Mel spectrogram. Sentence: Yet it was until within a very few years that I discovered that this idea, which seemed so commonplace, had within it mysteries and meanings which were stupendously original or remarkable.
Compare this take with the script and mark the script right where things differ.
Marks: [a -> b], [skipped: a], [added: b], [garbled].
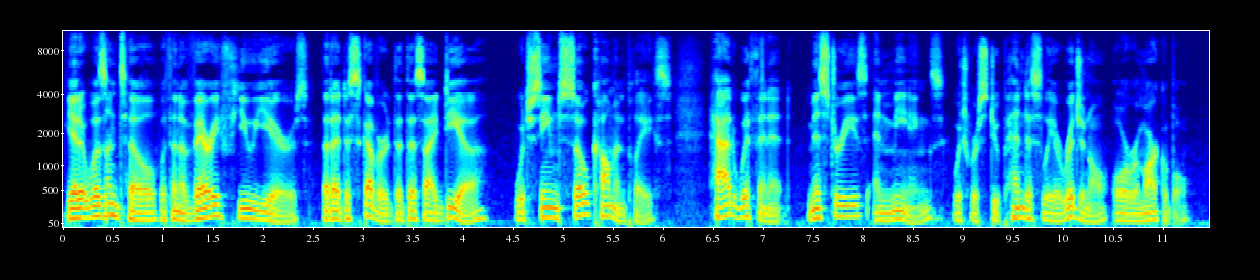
Yet it was until within a very few years that I discovered that this idea, which seemed so commonplace, had within it mysteries and meanings which were stupendously original or remarkable.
